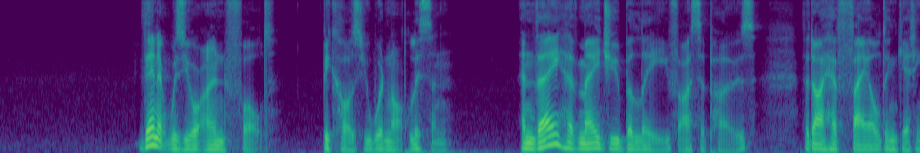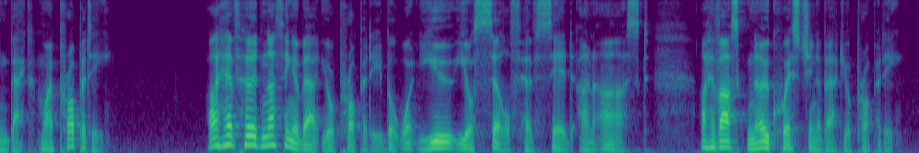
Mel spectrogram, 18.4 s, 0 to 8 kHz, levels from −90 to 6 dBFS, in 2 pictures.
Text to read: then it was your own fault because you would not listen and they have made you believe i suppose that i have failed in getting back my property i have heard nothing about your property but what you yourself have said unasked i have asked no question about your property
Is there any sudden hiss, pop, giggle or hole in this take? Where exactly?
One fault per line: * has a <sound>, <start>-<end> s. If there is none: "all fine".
all fine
